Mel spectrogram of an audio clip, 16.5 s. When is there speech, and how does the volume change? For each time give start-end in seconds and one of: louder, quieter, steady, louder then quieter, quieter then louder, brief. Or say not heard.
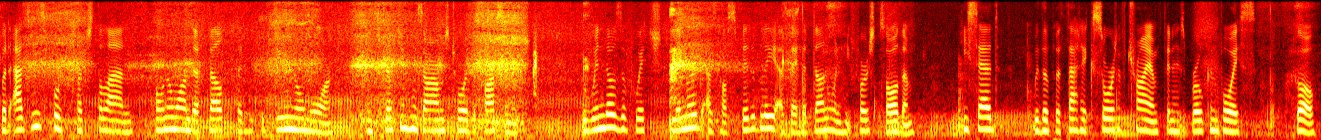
0.0-6.7 steady
7.2-16.4 steady.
